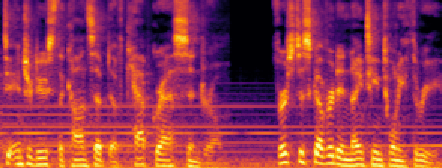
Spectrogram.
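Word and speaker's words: Capgras: introduce the concept of cap grass syndrome first discovered in 1923 by French psychiatrist Joseph capg grass if you wanted to pronounce it in French it's Joseph capgro capg grass syndrome or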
